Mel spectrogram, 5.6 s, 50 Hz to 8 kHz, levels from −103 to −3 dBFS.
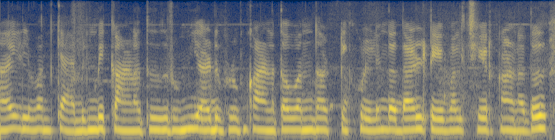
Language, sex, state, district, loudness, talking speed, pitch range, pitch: Kannada, female, Karnataka, Bidar, -17 LUFS, 160 wpm, 195-210 Hz, 200 Hz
